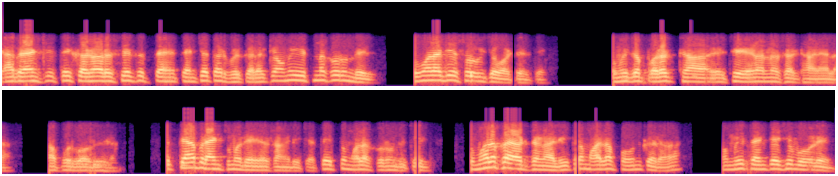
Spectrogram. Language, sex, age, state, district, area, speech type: Marathi, male, 60+, Maharashtra, Thane, urban, conversation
